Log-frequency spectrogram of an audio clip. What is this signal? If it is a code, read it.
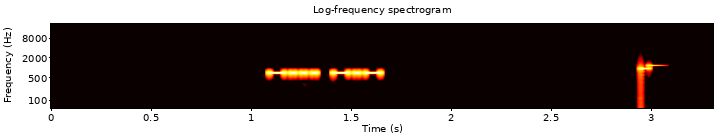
Morse code, heard as a keyed tone, about 44 wpm, 700 Hz. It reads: BK
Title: Top 180 QSO Elements 45wpm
